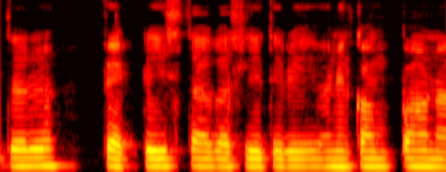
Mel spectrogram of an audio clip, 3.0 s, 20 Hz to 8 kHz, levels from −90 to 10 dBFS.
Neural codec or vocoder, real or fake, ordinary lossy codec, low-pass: none; real; none; none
